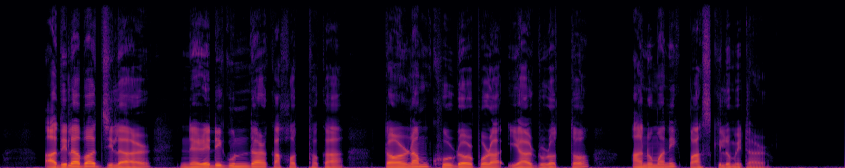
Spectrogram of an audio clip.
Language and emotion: Assamese, neutral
